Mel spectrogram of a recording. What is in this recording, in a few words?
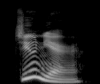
"junior", English; 3000 words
